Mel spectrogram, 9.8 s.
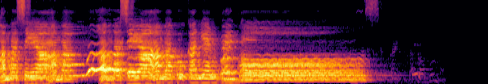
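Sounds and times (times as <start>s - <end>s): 
choir singing all parts: 0.0s - 7.7s.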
